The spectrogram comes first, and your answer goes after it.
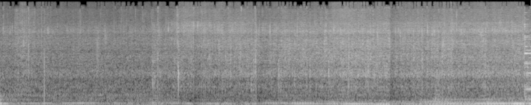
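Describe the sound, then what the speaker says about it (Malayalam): Tomato frying with onions in a pan makes a continuous close sizzle that grows slightly louder, with occasional light scrapes of stirring and no talking. "ഉള്ളി സബോള വന്നിട്ട് മൂത്രണ്ട് അതിലേക്ക് നമുക്ക് തക്കാളി ഇട്ട് കൊടുക്കാം"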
